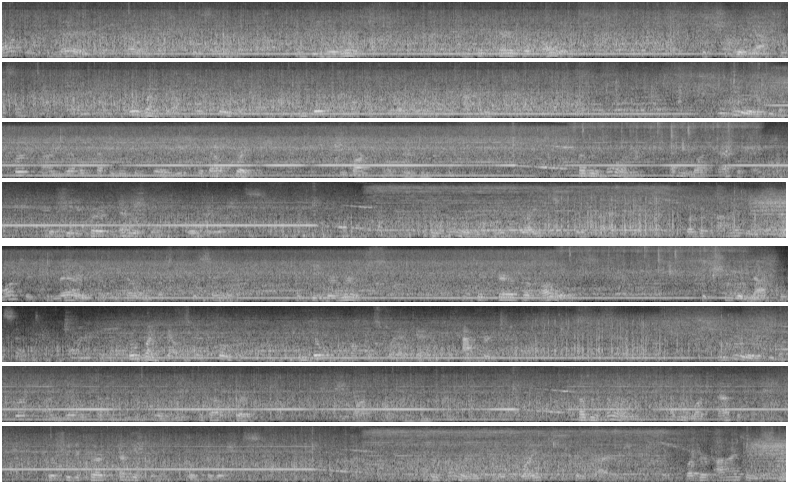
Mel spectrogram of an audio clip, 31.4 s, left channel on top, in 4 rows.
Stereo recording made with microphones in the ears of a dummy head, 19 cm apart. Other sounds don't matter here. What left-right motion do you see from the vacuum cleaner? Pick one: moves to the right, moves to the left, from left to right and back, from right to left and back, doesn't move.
from right to left and back.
